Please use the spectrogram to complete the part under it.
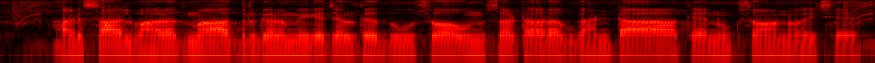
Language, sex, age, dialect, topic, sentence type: Maithili, male, 18-24, Angika, agriculture, statement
